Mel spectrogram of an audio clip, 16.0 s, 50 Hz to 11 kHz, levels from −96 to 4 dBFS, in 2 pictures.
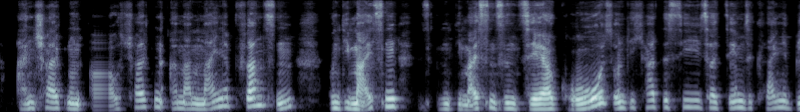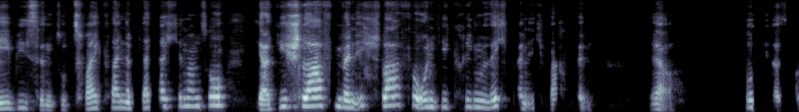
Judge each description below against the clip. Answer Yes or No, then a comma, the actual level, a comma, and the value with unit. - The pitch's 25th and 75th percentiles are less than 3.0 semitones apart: No, wide, 5.5 semitones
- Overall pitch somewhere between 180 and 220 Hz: Yes, medium, 185 Hz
